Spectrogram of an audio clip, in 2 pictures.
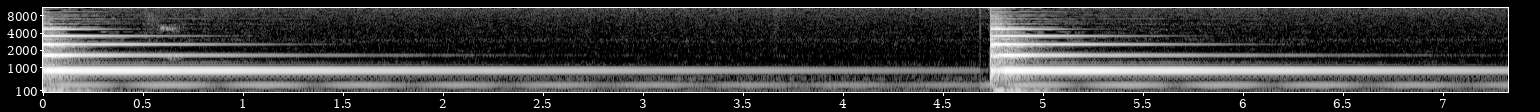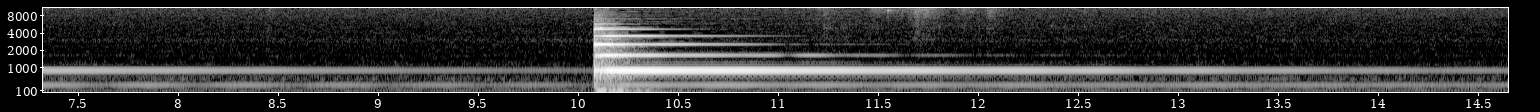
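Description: A meditation bowl bell struck three times, about five seconds apart. Each strike rings with a low tone under a brighter one and fades slowly before the next strike.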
